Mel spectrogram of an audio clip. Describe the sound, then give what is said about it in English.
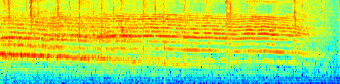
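A young audience cheers and claps, a bright chorus of high voices in a drawn-out falling cheer with a few sharp hand claps scattered through it, fading slightly near the end. “Clap it up for yourself.”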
